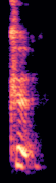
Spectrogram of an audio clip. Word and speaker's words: queue: When U is after a Q, we don't pronounce the U. So this one we saw it as well. Une queue. Une queue.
